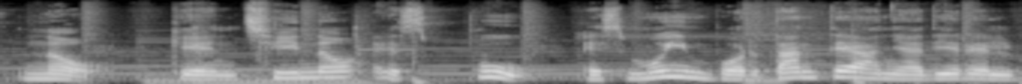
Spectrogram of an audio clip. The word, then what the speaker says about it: 不: B, u, con cuarto tono, pu, pu.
